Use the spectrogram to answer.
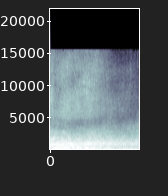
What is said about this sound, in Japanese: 車の音めっちゃ多いっ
